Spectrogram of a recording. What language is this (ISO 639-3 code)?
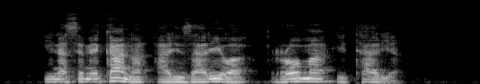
swa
